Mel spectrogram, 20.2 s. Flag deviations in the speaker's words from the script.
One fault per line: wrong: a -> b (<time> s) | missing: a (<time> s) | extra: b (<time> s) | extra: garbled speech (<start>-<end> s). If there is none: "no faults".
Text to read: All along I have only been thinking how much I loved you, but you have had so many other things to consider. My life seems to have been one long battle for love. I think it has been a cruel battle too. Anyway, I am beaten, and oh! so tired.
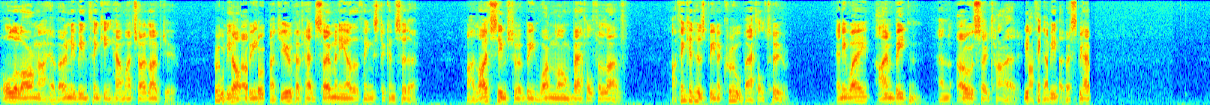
extra: garbled speech (3.6-4.4 s)
extra: garbled speech (17.1-18.2 s)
